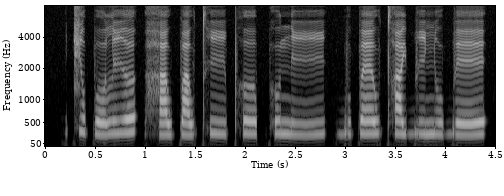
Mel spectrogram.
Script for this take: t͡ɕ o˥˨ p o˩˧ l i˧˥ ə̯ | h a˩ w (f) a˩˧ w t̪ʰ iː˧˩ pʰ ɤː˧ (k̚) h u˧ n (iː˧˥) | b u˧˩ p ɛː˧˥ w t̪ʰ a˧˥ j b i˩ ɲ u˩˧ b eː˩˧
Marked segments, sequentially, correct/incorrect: incorrect: p, incorrect: p̚, incorrect: iː˩˧

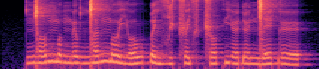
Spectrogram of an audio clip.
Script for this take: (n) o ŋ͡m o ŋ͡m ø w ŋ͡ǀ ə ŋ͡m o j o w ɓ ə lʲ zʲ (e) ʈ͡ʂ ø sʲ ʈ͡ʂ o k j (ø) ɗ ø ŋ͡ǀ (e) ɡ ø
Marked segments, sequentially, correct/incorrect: incorrect: ŋ͡ǀ, incorrect: ø, correct, correct

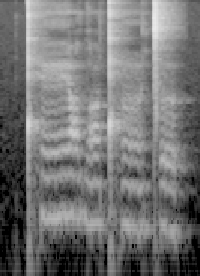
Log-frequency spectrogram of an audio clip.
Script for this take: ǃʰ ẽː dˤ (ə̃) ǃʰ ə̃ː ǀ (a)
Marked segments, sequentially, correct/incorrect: correct, incorrect: ə

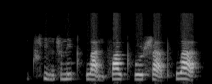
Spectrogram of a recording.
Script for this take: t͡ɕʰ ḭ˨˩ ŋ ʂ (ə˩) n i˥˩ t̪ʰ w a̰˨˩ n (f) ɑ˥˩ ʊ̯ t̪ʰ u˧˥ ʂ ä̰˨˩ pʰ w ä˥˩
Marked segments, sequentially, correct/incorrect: incorrect: ə˦, correct

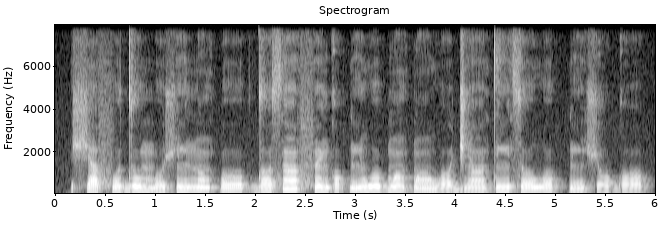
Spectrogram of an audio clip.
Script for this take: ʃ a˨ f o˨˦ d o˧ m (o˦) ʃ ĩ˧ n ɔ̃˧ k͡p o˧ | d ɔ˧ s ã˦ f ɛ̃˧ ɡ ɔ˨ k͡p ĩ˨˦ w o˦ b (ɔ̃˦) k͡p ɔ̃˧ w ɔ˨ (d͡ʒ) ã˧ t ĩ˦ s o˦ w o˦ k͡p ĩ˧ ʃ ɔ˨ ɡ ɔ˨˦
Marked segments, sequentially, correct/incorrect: incorrect: o˨, correct, correct

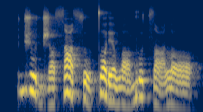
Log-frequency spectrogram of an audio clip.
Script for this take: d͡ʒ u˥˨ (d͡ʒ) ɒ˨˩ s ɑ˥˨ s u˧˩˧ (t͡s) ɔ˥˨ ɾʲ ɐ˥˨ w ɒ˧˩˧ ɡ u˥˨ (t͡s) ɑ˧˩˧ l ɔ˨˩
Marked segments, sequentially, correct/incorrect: correct, incorrect: t̪, correct

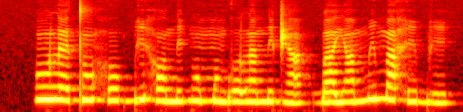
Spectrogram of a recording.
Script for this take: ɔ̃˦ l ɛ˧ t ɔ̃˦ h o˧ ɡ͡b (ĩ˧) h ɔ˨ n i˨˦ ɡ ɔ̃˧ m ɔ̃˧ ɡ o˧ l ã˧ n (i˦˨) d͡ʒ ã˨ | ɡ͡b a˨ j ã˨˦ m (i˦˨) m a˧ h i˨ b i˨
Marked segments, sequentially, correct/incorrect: incorrect: i˧, incorrect: i˧, incorrect: i˦

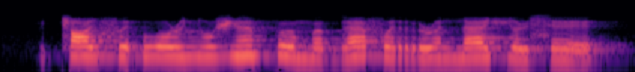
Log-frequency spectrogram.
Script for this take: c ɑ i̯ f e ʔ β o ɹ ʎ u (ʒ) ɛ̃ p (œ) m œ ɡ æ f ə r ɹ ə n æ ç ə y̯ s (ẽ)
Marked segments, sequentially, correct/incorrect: correct, incorrect: ɵ, incorrect: e

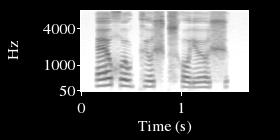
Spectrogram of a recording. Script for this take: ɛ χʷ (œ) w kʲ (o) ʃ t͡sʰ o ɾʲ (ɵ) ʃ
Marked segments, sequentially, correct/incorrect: incorrect: ə, correct, correct

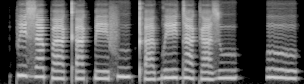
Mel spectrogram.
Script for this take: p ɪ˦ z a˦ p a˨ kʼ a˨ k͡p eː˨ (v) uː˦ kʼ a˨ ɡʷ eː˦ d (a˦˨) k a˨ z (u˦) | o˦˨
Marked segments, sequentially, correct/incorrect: incorrect: f, correct, correct

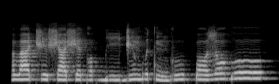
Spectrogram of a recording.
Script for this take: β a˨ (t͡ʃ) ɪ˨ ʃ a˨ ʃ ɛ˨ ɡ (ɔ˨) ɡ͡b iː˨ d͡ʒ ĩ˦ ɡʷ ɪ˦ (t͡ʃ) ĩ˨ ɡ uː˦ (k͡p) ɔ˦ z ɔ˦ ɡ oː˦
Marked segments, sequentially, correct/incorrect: correct, correct, incorrect: t, correct

